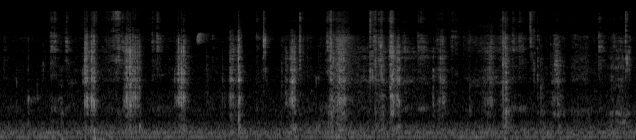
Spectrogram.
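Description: A man chewing a crunchy nacho chip: faint, irregular crunches, roughly two a second.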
